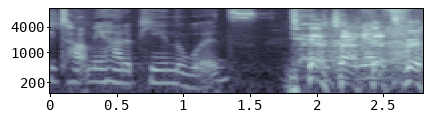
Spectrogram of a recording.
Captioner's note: laughter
